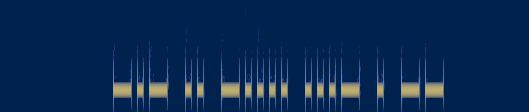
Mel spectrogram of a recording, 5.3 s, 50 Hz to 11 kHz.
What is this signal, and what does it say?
Morse code, heard as a keyed tone, about 20 wpm, 700 Hz. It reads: KI6VEM
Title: USA Call Signs 20wpm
